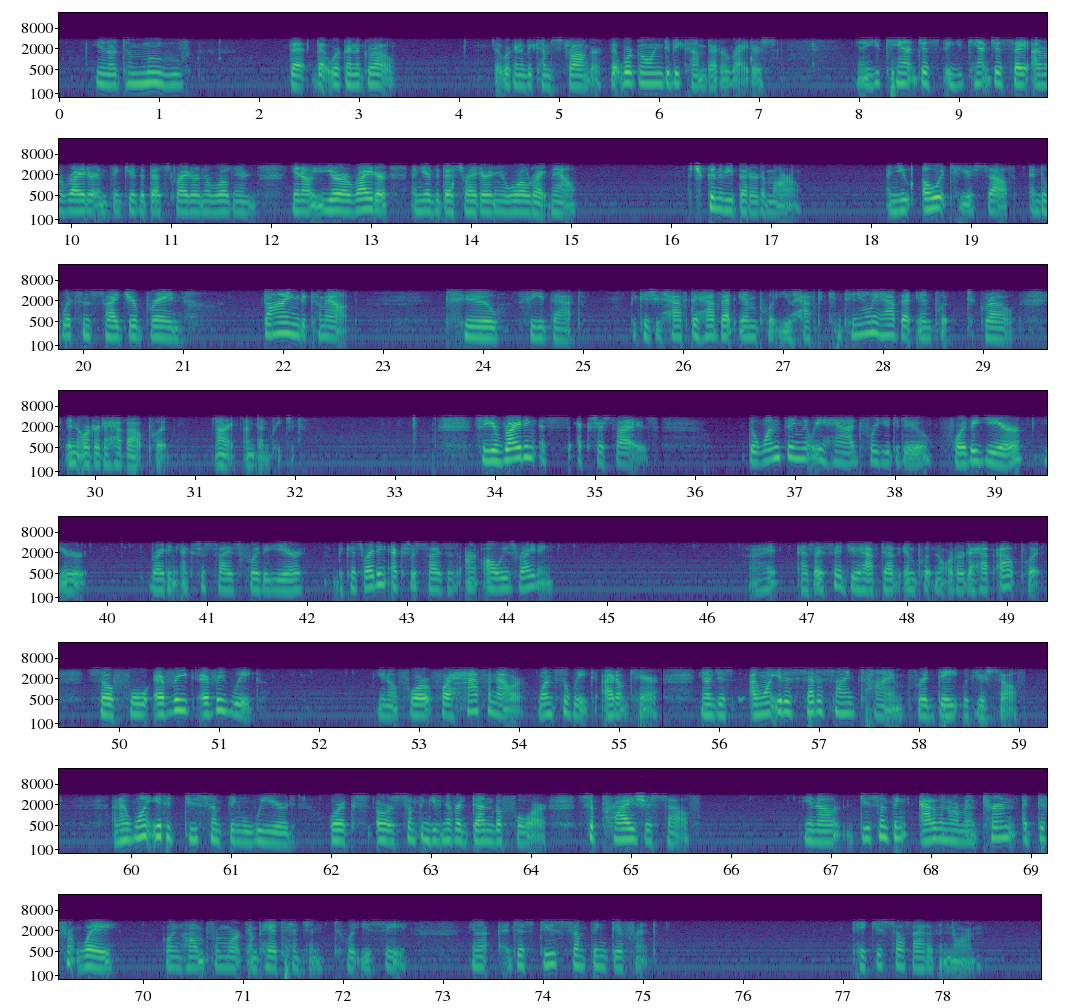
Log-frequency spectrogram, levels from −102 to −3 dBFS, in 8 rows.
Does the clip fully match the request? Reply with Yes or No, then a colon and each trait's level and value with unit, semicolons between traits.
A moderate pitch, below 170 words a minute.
No: medium, 180 Hz; average, 185 wpm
